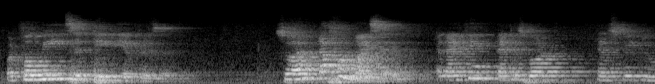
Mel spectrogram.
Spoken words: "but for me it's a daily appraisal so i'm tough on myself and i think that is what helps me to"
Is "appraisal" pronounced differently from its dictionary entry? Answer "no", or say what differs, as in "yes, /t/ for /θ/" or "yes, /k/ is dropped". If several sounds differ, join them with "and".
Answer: yes, /n/ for /l/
